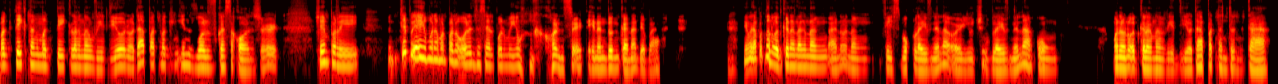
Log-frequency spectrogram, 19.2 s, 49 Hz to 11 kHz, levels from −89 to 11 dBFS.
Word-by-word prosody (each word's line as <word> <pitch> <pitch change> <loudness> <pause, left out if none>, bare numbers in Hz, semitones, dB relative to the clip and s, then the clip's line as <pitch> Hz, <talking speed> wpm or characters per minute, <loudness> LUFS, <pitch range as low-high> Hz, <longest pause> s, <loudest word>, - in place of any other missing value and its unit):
mag-take 170 +2 +3
ng 175 -1 +2
mag-take 155 -1 -2
lang 155 -1 +2
ng 145 -1 0
video 135 +3 -1
'no - - -2
dapat 190 -2 +2
maging 170 0 -8
involve 150 -4 -1
ka 155 - +2
sa 150 - -6
concert. 120 -1 -1 0.6
Siyempre 190 - +1 0.6
siyempre 380 -8 +8
ayaw 260 -1 +6
mo 255 - +1
naman 245 -1 0
panoorin 185 -3 +1
sa 180 - -7
cellphone 160 -1 -3
mo 155 - -7
'yung 160 -1 -6 0.3
concert 145 -2 -1
eh - - 0
nando'n 135 +1 +1
ka 120 - +5
na - - 0
'di 450 - -3
ba. - - -10 1.4
'Di - - 0
ba - - +5
dapat - - -5
nanood 480 - +6
ka - - -1
na 160 - +1
lang 155 0 +2
ng 145 -1 +1
ano 130 +2 -3
ng 130 -2 -5 0.3
Facebook 130 -1 -6
live 120 -2 +2
nila 185 +6 -2
or 125 - -1
YouTube 120 +1 -10
live 120 +1 +2
nila 140 +4 -1
kung, 125 0 -5 0.9
manonood 140 0 +5
ka - - +5
lang 130 -1 +2
ng 130 - -2
video. 65 - -7
Dapat 75 0 0
nando'n 65 -1 -9
ka. - - +1
145 Hz, 175 wpm, -25 LUFS, 125-170 Hz, 1.4 s, siyempre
